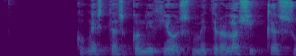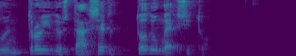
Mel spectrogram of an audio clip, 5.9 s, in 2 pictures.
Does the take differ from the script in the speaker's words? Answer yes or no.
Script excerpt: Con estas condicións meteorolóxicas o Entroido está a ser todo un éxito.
no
